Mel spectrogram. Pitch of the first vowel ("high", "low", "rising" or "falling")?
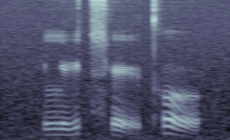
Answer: rising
